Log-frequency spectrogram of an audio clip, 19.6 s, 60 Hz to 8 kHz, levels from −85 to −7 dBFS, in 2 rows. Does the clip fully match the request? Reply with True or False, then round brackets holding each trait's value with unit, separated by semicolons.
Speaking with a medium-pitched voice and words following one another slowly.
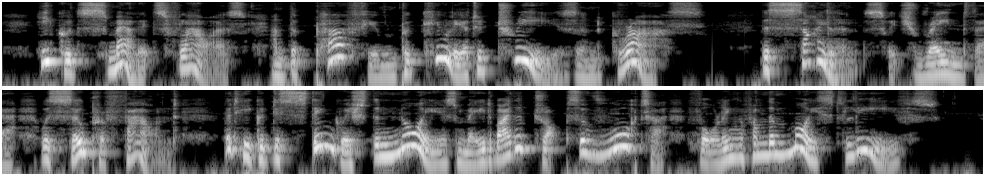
True (165 Hz; 115 wpm)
